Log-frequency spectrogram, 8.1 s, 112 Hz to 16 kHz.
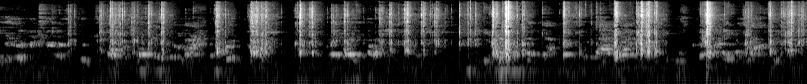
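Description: GAN 354 M magnetic 3x3 speedcube being turned fast by hand during a speed-solve: bursts of rapid plastic clicking and clacking as the layers turn, with a single sharper click about seven seconds in.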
